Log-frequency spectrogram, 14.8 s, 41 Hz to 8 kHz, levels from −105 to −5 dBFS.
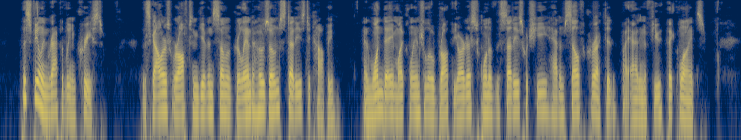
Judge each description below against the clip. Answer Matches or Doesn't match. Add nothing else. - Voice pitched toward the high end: Doesn't match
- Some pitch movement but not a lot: Doesn't match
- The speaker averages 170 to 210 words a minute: Doesn't match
